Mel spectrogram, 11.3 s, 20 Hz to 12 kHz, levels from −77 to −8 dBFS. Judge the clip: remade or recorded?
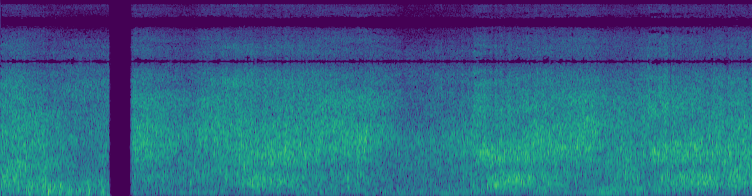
recorded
